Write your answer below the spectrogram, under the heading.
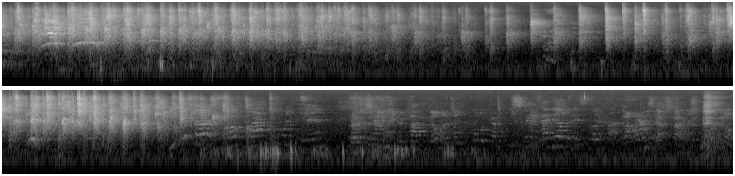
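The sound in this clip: Applause for a poet at an open mic night: a small crowd claps quietly for roughly the first half, then the clapping thins and a voice begins speaking.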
